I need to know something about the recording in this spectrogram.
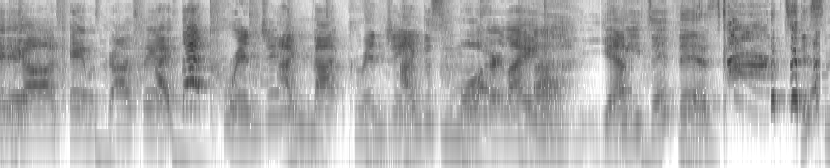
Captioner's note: wheezes in gay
